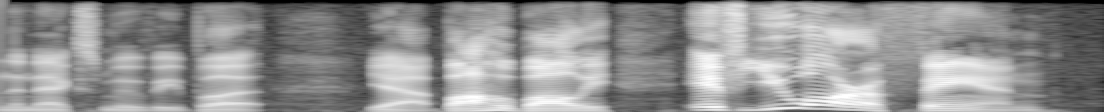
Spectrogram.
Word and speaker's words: Baahubali: i'm pronouncing that wrong i'm trying to sound like the way they say it in the movie bahubali bahubali kind of sound bahubili a great movie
